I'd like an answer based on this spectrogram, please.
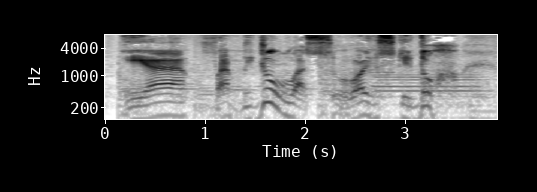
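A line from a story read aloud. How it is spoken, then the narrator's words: Hoarse commanding bass shout. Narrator (Russian): кричал полководец хриплым начальственным басом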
